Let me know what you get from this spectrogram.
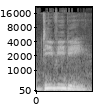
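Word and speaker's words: DeVeDe: It's called DVD, and it's spelled a little odd. D-E-V-E-D-E.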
